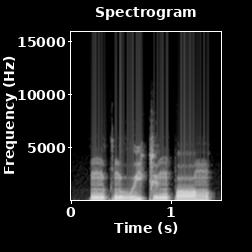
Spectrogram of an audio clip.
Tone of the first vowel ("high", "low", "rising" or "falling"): low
